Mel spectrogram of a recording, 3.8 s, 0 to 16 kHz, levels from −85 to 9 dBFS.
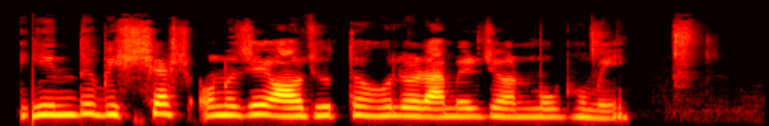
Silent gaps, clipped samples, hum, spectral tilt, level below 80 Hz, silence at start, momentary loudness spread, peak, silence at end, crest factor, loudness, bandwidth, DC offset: none; under 0.1%; none; -4.5 dB/octave; -70 dBFS; 0.1 s; 15 LU; -6 dBFS; 0.4 s; 18 dB; -23 LUFS; 10.5 kHz; under 0.1%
